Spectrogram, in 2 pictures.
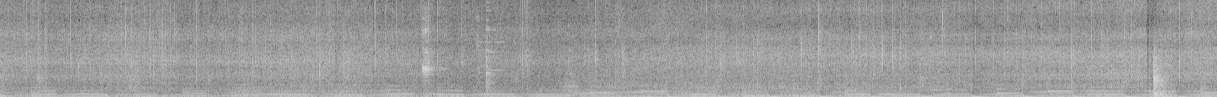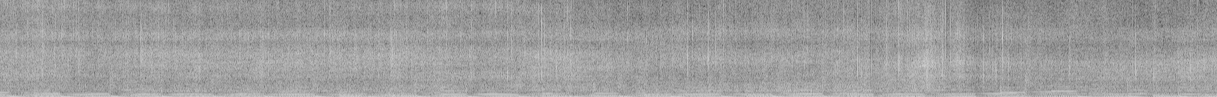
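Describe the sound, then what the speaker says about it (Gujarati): Ragda patties fry in oil in a pan, giving a dense, steady sizzle that runs for the whole stretch alongside a faint tonal background, with occasional soft stirring and no voices. "થોડી થોડી વાર આ રીતે હલાવીશું જેથી કરીને તેલ બધું આમાં નીચે ફ્રાય થઈ જાય"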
